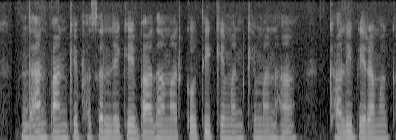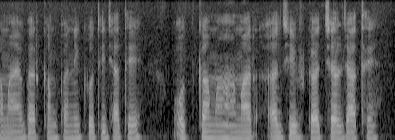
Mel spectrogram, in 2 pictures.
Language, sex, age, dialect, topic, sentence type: Chhattisgarhi, male, 18-24, Western/Budati/Khatahi, agriculture, statement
